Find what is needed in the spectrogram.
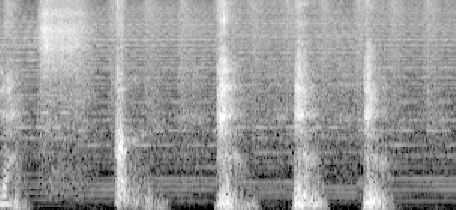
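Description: Background music with a man's forceful breaths out, four of them about a second apart, from the effort of repeated reverse lunges with a kick.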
